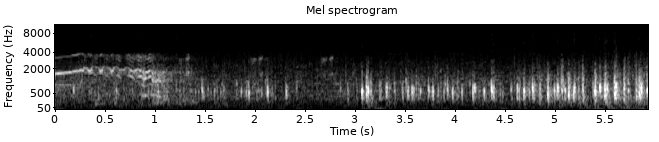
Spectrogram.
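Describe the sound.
Horses whinny and their hooves clip-clop. A loud whinny opens, then a steady run of many hoofbeats follows, with no voices.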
